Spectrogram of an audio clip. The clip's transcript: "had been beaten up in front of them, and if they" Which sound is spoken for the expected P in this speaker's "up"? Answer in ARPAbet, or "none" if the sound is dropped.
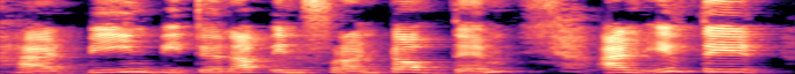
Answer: P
